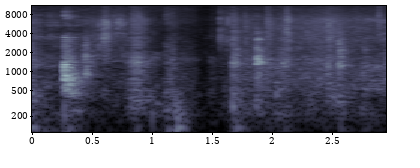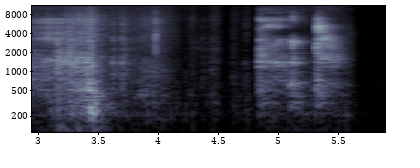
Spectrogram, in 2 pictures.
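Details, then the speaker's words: Someone with a cold, runny nose and bad cough at bedtime: coughing; cough. "Oh. Got a runny nose too. And a bad cough."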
